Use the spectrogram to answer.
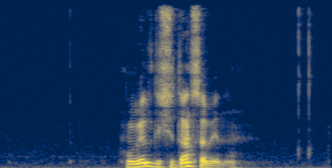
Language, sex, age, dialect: Faroese, male, 36-60, Suðurstreymoy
